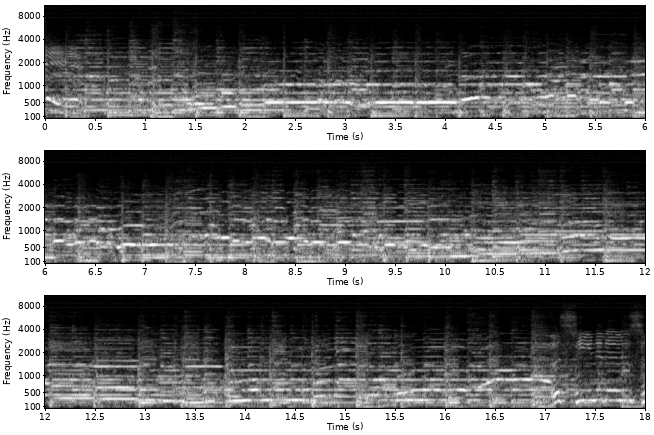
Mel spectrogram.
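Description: Live bush band playing an instrumental break between verses of a shearing song: a lead melody over strummed guitars and drums.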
